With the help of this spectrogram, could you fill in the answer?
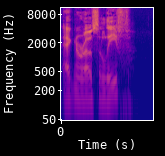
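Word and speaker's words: Aganorsa Leaf: Am I saying that right, Norm? Agnerosa Leaf? – Perfect. – Okay. – Yeah, you got it spot on.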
